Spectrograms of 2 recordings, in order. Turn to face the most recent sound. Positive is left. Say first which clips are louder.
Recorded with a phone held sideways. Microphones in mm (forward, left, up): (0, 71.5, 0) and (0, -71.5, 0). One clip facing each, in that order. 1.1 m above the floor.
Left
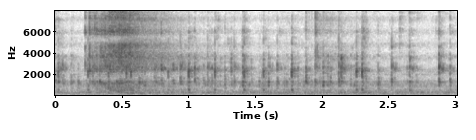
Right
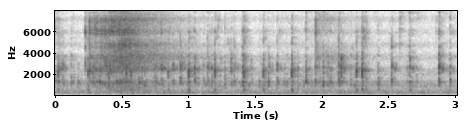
# left 2 dB
turn(degrees=20)  # may be behind; listen again after turning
